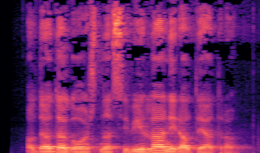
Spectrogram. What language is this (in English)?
Catalan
